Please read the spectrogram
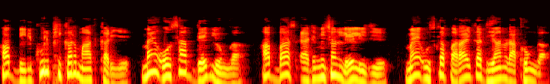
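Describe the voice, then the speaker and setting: A man playing an uneasy, bad-tempered village father in an animated story, speaking with dramatic emphasis. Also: a little high, measured pace, hardly any pauses, slightly rough, no echo, full character voice. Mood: reassuring. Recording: dull lo-fi studio track, faint music.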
